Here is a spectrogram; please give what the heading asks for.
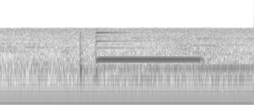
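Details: Macintosh SE at power-on: a click, then one clean sustained chime lasting about two-thirds of a second and fading evenly; a normal startup chime, followed by Happy Mac booting from floppy while the hard disk is not recognized.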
